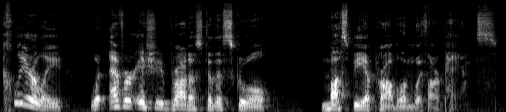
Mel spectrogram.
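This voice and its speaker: A man's voice: medium pitch, sing-song, takes it slowly, a bit bright. A man reading a visual novel aloud as first-person narrator, dramatic and emphatic. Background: music.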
